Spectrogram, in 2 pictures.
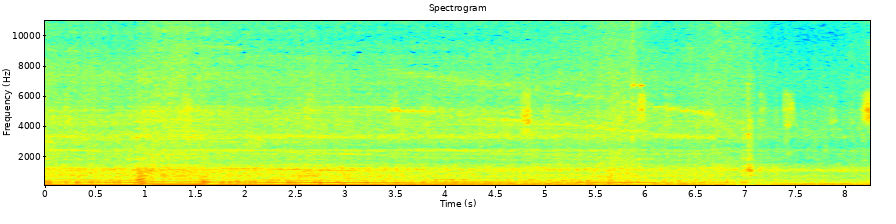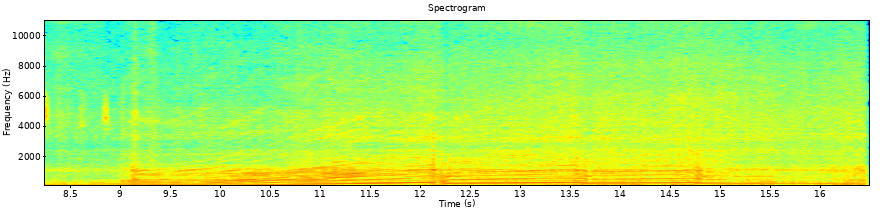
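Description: Kawasaki ZX6R inline-four sport bike engine heard from the rider's seat, its pitch falling steadily as the bike slows for most of the first half. About nine seconds in the throttle opens and the revs climb steeply for a few seconds, with short steps in pitch near the end as it changes gear, over a constant rush of wind.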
